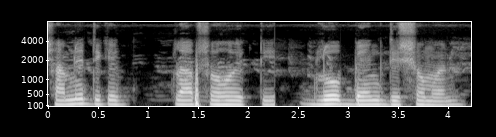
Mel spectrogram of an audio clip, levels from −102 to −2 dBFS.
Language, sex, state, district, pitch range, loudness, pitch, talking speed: Bengali, male, West Bengal, Alipurduar, 140-150 Hz, -19 LUFS, 145 Hz, 100 wpm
